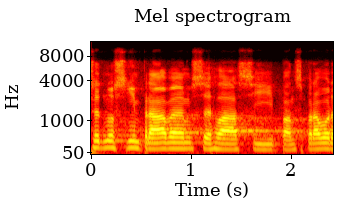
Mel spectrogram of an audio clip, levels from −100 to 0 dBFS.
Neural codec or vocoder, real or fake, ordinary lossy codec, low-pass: none; real; Opus, 24 kbps; 7.2 kHz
